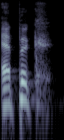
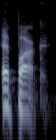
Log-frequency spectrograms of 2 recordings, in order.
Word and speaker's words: epoch: is from the the epoch times i was pronouncing it epic epoch epic but i've heard it pronounced epac but it's not supposed to be pronounced epoch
